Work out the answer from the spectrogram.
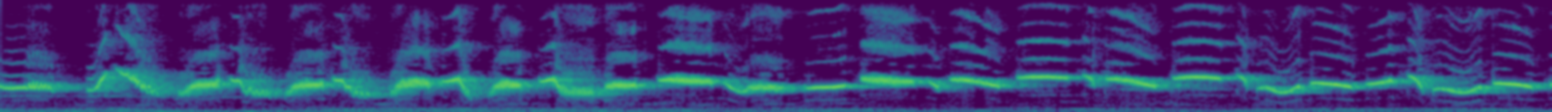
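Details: Morning training song of a Hwamei in fighting style: strong, rhythmic, looping whistled phrases repeated about twice a second, rich and melodious, over near-silence.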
